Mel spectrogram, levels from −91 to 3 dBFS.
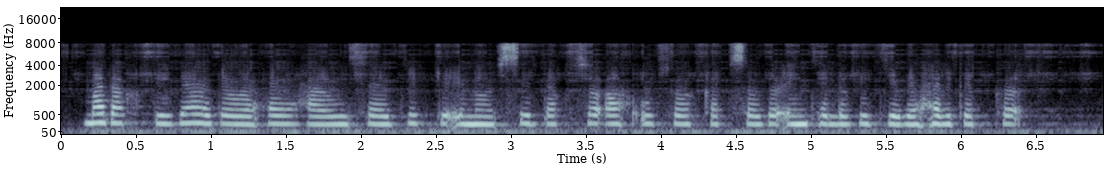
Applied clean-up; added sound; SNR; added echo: neural separator model SepFormer DNS4.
